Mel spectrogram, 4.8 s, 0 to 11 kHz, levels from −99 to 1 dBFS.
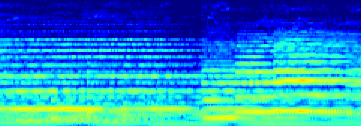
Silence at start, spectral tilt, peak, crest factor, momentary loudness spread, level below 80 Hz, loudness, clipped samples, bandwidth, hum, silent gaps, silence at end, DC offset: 0 s; -6.5 dB/octave; -20 dBFS; 16 dB; 10 LU; -60 dBFS; -37 LUFS; under 0.1%; 10 kHz; none; none; 0 s; under 0.1%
